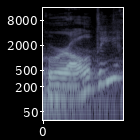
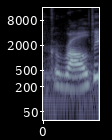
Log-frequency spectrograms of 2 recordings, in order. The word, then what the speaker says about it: Guaraldi: And if you're not familiar, it's done by the Vince, I think it's pronounced Guaraldi? Guaraldi, I thought?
